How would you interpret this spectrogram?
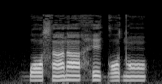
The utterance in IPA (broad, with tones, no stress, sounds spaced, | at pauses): ɡ͡b ɔ˨ s ã˨˦ ɾ ã˦ h e˦˨ ɡ ɔ˨˦ d ɔ̃˦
